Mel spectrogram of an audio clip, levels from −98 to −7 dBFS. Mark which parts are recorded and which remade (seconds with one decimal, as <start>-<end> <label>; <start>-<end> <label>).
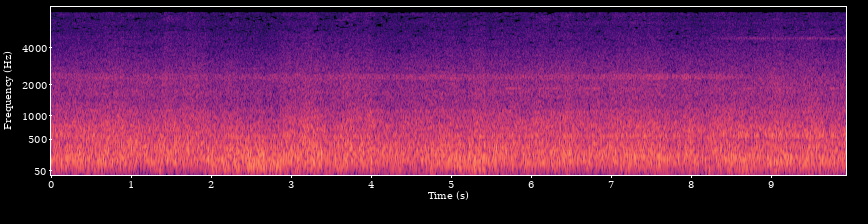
0.0-9.9 recorded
